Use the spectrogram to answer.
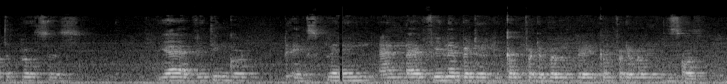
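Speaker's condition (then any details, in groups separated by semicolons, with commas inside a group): ALS/MND; after stem cell therapy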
